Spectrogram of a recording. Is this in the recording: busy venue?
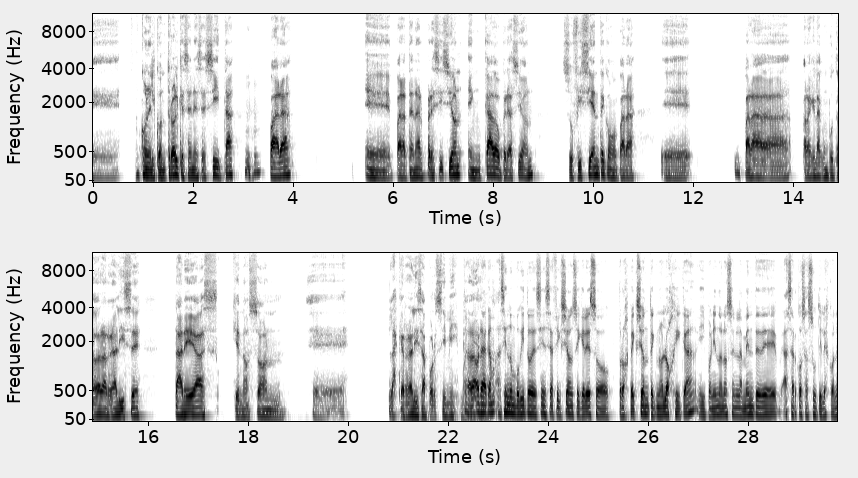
no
